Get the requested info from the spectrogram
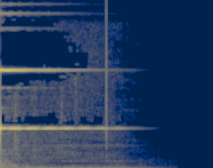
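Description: A single high, bell-like notification ding sound effect that rings and fades away over about a second and a half.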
